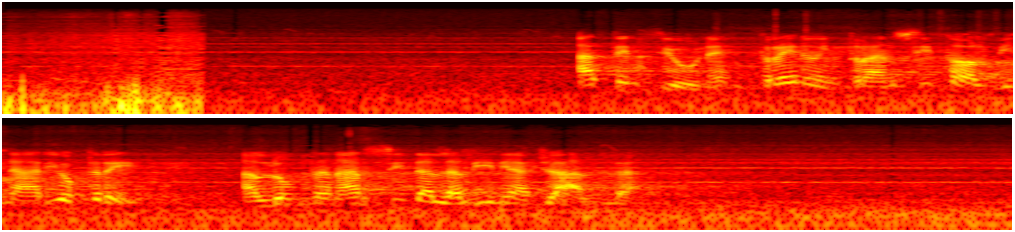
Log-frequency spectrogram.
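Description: An electric locomotive approaches hauling a freight train.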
